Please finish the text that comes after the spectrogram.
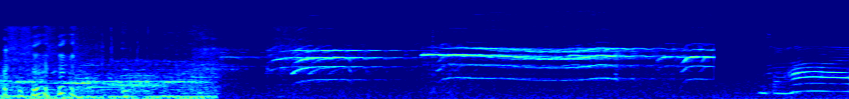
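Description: A young kitten rescued from a highway meows over and over, loud and close, in drawn-out rising and falling cries. A brief burst of noise at the start comes before the calls.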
